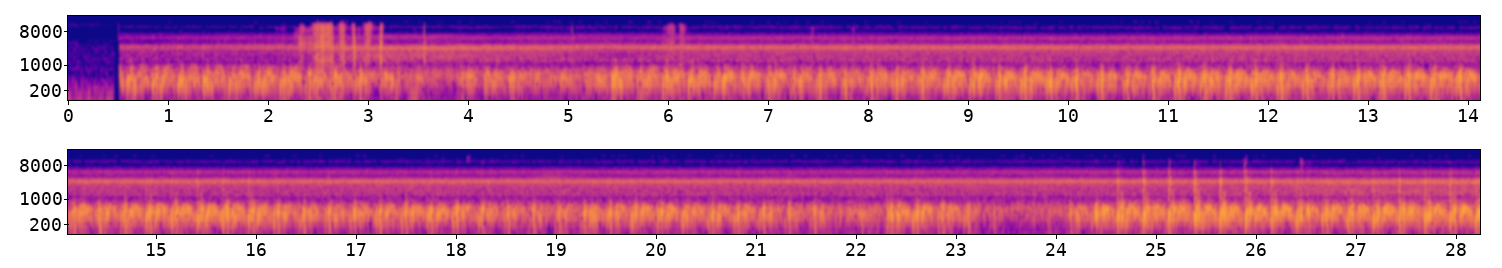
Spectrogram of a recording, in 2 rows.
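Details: Fetal Doppler at home on a pregnant Great Dane at day 41 of gestation: rapid, regular whooshing fetal puppy heartbeats, about 230 a minute.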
